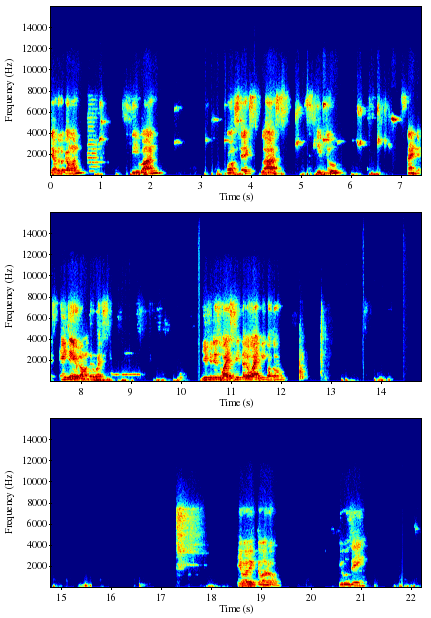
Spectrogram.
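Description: A man lectures with pauses, heard through a microphone.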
